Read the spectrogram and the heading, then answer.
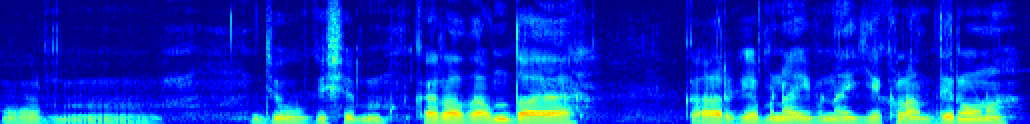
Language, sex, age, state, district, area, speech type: Dogri, female, 60+, Jammu and Kashmir, Samba, rural, spontaneous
